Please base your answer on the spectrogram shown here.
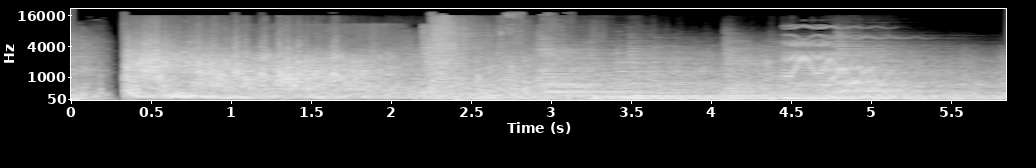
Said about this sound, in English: Give me that bazooka, half a wit! No! You can't fire a bazooka in the palace!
